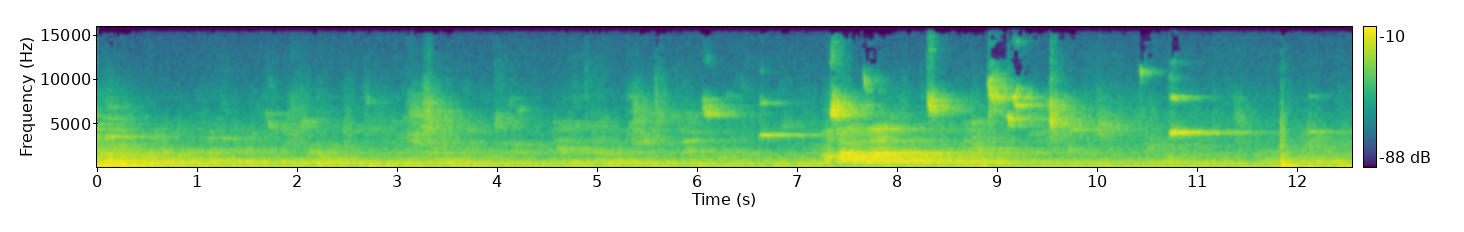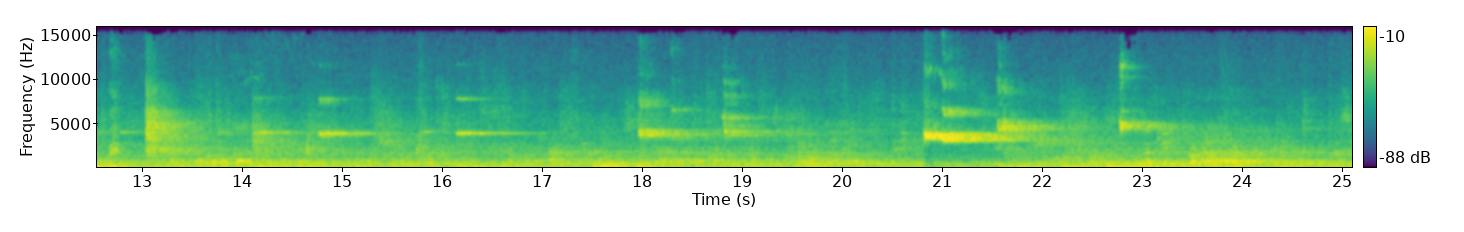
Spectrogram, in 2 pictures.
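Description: Young women call out to each other in a large echoing hall.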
